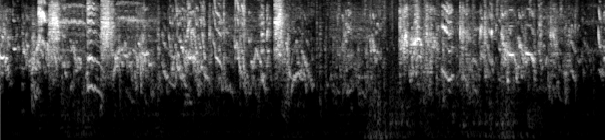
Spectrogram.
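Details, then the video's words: Australian budgerigars in a noisy group, rapid squawky chirps and warbling notes crowding over one another, with a few brief dull knocks and low rumbles underneath. "Australian budgies parrot chirping sounds"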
